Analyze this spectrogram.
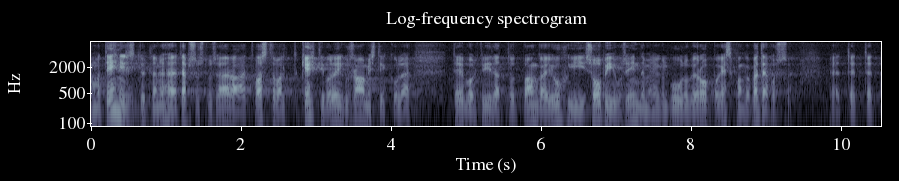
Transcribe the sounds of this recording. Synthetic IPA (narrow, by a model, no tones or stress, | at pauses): mɑt̪e̞hniliset̪yt̪ːˑle̞nyɦet̪æpsust̪use̞æɾɑe̞t̪ːˑvɑst̪ɑvɑlt̪ke̞ht̪ivɑlɤjɡ̥usrɑːmist̪ikːule | t̪e̞ːpo̞ːlt̪viːd̪̥ɑt̪ːˑud̪̥̚pɑŋɡ̥ɑjuhiso̞b̥ivuseind̪̥ɑminekylkuːlub̥e̞wɾo̞ːpːˑɑke̞sk̚pɑŋɡ̥ɑpæd̪̥e̞vṵsːe̞̰ | ḛt̪ːe̞̰t̪ːet̪ː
